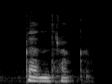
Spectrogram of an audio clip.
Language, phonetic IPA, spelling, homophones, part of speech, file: Polish, [ˈpɛ̃ndrak], pędrak, pendrak, noun, LL-Q809 (pol)-pędrak.wav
